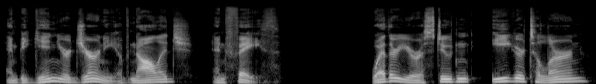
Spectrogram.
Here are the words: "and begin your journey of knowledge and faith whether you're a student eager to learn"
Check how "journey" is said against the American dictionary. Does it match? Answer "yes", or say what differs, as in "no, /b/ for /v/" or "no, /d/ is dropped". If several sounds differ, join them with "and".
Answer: yes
